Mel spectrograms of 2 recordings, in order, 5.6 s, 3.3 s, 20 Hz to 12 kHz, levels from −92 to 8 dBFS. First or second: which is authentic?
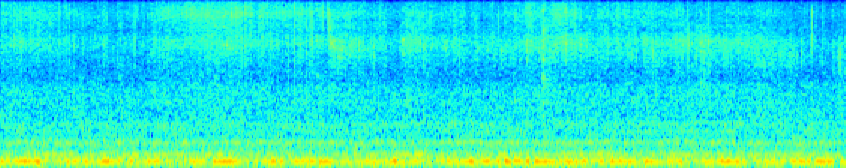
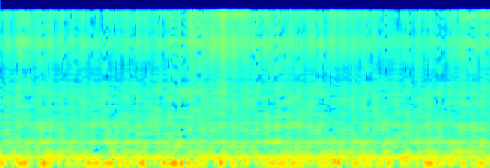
first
